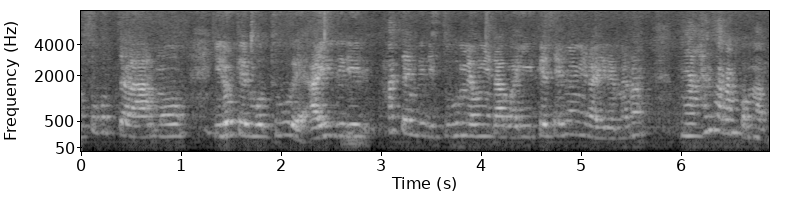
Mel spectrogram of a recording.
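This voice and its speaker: A woman pastor giving a conversational sermon. She often turns to the congregation with a quick question, and she acts out pleading quotes in a raised voice. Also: fairly high pitch. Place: church hall. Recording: roomy church from a distant mic with faint hiss.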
